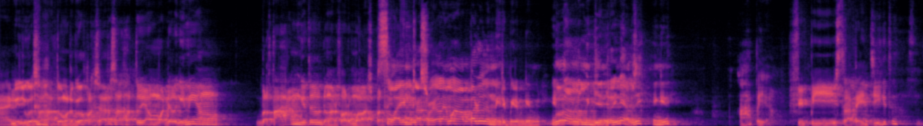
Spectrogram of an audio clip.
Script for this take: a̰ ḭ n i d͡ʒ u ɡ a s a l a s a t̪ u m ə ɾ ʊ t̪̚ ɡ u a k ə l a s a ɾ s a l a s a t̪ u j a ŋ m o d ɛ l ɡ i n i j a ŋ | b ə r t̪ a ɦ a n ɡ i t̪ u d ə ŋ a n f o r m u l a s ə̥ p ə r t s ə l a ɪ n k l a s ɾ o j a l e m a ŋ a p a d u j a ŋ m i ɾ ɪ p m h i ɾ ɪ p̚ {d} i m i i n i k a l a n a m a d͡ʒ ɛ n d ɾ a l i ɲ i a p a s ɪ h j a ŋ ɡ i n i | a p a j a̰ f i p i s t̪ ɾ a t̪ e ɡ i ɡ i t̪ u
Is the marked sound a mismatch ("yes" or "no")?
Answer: yes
